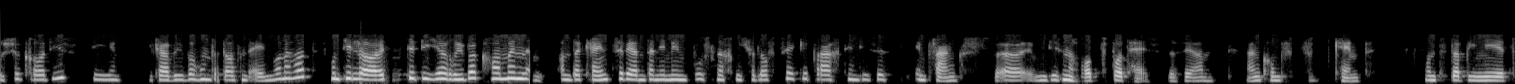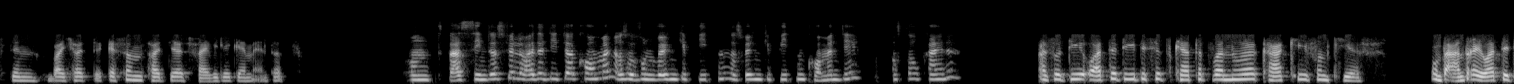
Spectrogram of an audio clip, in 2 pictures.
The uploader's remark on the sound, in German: Eine Freiwillige aus Wien, berichtet aus Michalovce, einem Lager in der Slowakei nur 30 km von der Grenze zur Ukraine entfernt. Das Telefoninterview.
